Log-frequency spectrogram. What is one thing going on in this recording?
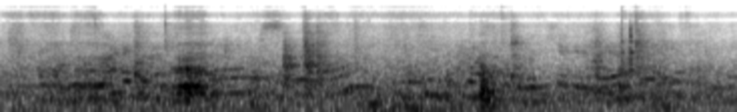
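A young woman talks calmly close by.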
